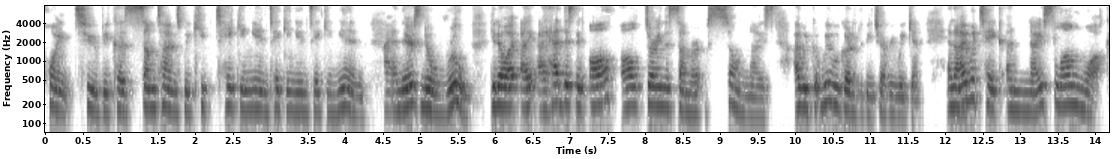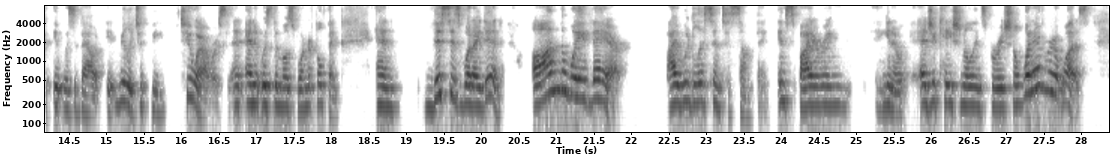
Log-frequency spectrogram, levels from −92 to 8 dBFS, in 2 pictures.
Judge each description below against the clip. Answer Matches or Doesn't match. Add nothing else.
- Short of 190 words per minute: Doesn't match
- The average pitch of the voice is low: Doesn't match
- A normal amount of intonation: Matches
